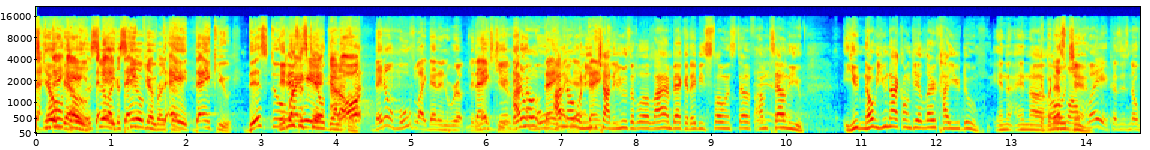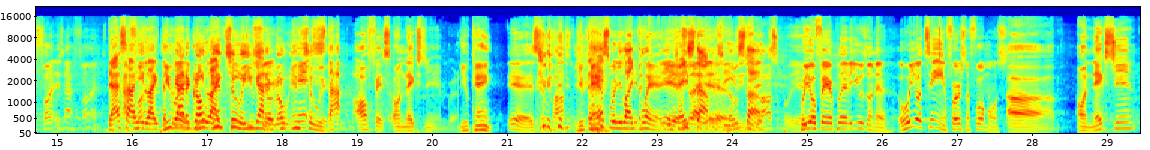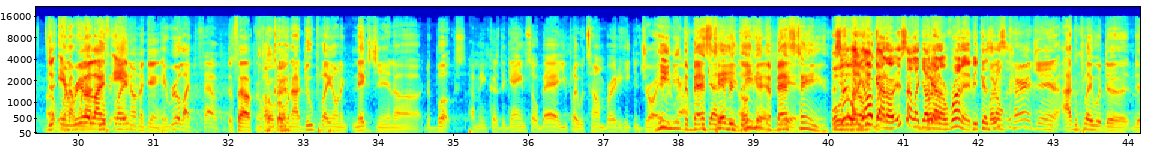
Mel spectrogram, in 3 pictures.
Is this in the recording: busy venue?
yes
